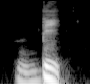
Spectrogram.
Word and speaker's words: vi: And finally we'll use a past tense and we'll say vi, V-I-B, which means I saw. Obviously you'll notice that the letter V is pronounced like a B in Spanish.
